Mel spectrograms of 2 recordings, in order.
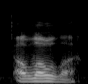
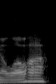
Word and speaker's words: Alola: place during the day one takes place yeah alola is the form by the way I think we kept saying Aloha which I'm gonna keep saying forever yeah apparently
